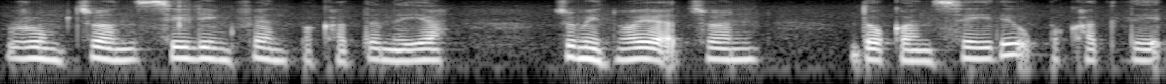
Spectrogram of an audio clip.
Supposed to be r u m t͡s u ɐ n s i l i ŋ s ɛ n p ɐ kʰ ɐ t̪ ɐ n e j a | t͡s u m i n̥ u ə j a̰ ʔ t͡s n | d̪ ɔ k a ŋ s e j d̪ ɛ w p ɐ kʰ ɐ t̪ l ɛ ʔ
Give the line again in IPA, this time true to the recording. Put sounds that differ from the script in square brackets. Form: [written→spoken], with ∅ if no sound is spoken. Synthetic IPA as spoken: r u m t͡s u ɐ n s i l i ŋ [s→f] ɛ n p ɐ kʰ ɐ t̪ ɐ n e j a | t͡s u m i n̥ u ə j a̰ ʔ t͡s n | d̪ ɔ k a [ŋ→n] s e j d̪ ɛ w p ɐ kʰ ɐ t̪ l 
